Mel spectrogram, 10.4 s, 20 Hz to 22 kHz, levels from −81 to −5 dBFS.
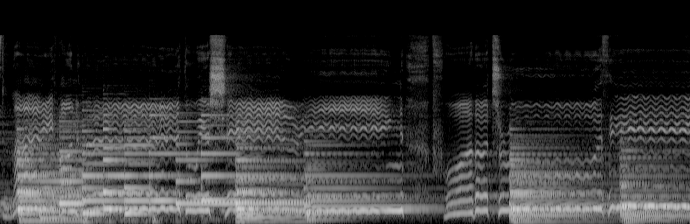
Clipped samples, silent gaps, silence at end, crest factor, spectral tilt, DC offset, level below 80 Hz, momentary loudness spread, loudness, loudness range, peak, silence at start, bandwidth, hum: under 0.1%; none; 0 s; 16 dB; -5 dB/octave; under 0.1%; -52 dBFS; 8 LU; -28 LUFS; 5 LU; -12 dBFS; 0 s; 11.5 kHz; none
